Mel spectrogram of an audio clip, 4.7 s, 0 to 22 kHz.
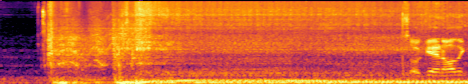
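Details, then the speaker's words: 1968 Chevrolet Chevelle with tuned LS2 (custom Crower cam, AFR heads, LS7 rockers, Holley ECU, high-pressure oil pump) and Tremec 5-speed: short crank, catches within a second, then deep steady even rumble at idle with no misses or knocks; idle's great. "all the gauges work. Idle's great. Need to put some gas in it."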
